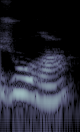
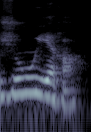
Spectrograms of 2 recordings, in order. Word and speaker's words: joueras: Pour le verbe jouer, tu joueras، d'accord. on ما نقولوش tu jouiras، d'accord. c'est un E muet هنايا.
